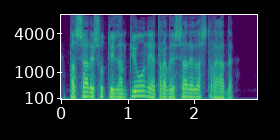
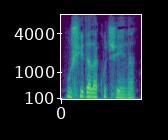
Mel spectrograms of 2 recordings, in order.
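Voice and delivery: usual speaking voice

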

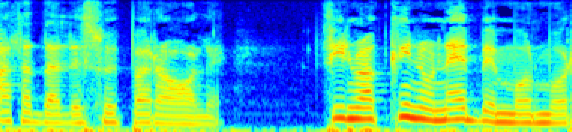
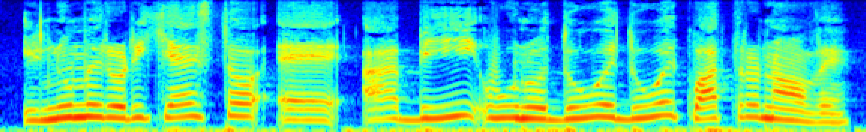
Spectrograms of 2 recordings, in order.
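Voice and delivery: lightly voiced telephone operator, higher pitched; operator's voice; 6 semitones higher, 4 dB louder than usual. A narrator's reading. Operator tells Marta the requested number, lightly voiced official announcement. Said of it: "Una voce le disse".

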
